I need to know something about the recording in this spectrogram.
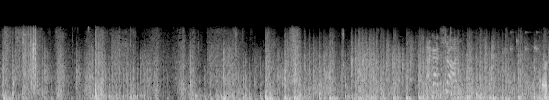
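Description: Quick footsteps thud across wooden stairs and floorboards.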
